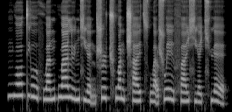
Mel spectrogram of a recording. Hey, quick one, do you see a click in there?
no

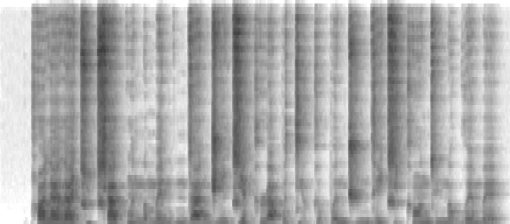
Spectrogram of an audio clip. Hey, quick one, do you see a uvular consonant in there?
yes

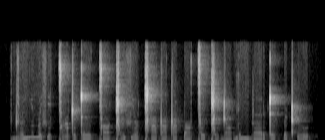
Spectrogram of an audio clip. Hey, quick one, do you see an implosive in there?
no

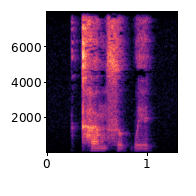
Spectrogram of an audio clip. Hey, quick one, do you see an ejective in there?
no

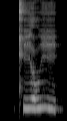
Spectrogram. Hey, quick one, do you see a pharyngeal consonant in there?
no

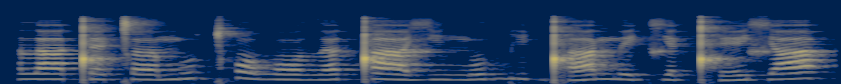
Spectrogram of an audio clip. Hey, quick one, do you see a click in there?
yes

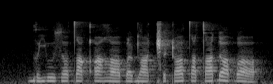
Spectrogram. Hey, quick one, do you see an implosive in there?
yes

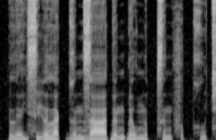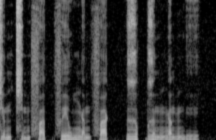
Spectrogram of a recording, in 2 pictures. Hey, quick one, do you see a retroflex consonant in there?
no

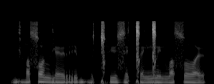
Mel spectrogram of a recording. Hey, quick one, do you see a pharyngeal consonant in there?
no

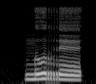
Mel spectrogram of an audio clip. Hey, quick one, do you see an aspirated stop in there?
no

